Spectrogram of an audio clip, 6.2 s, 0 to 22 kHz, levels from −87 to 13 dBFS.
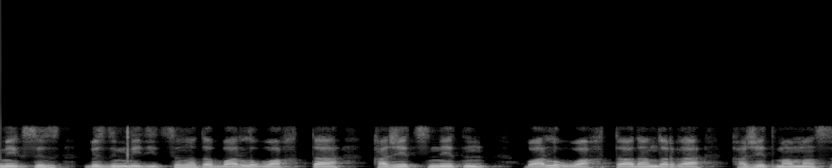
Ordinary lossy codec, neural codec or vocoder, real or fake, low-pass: none; codec, 16 kHz in and 24 kHz out, 1 kbps, XY-Tokenizer; fake; 5.4 kHz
